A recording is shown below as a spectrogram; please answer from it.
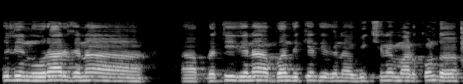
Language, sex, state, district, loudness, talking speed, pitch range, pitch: Kannada, male, Karnataka, Bijapur, -16 LUFS, 115 wpm, 160-185 Hz, 180 Hz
